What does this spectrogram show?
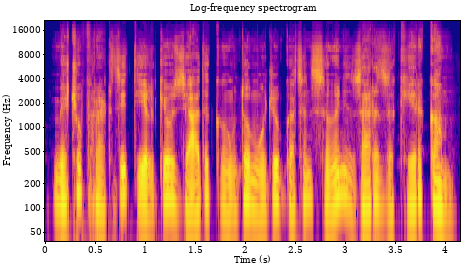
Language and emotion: Kashmiri, fearful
